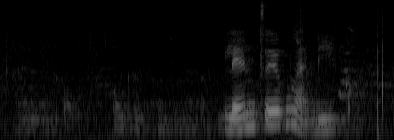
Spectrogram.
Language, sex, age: Xhosa, female, 20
